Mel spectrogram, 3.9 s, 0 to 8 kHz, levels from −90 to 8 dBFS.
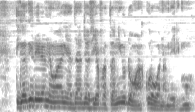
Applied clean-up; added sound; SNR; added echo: classical method WPE with log-MMSE.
